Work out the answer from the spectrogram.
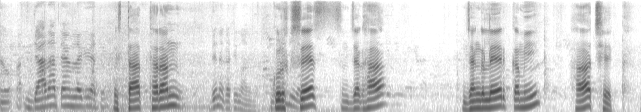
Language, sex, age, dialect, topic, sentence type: Magahi, male, 18-24, Northeastern/Surjapuri, agriculture, statement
